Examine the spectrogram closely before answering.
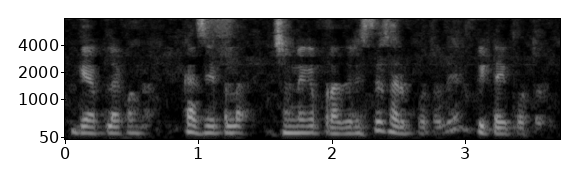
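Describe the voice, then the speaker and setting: A man's voice: on the high side, fairly even intonation, very fast, warm tone, slightly rough, poor audio. A man giving a casual hands-on tutorial, explaining step by step in short instructional phrases. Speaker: presenter of a how-to video.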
